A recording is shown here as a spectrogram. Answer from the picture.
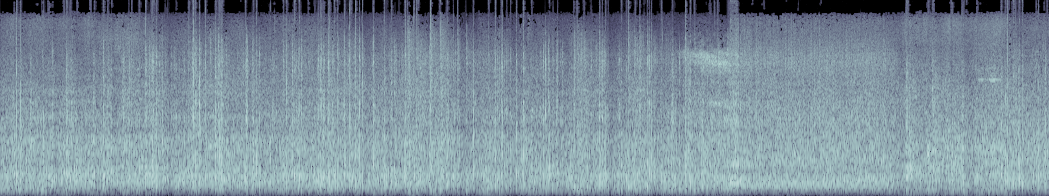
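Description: Fireworks display: many aerial shells bursting in quick succession, a dense, continuous barrage of bangs and crackles.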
